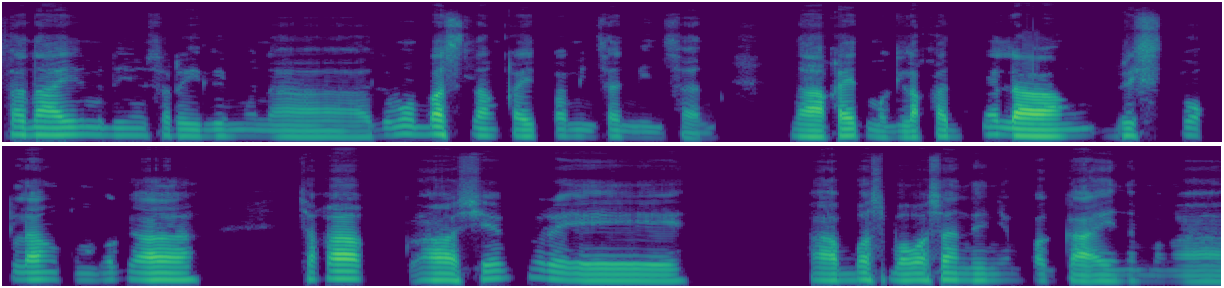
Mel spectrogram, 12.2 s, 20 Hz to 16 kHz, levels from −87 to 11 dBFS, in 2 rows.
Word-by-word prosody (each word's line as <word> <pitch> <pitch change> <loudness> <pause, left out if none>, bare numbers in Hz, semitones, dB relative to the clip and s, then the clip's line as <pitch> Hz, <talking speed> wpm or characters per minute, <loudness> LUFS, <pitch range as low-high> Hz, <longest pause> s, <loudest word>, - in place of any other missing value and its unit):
sanayin 155 0 +1
mo 155 - -10
din 145 0 -11
yung - - -21
sarili 130 -2 -8
mo 130 +1 -16
na 115 -1 -7
lumabas 160 0 +1
lang 135 -1 -2
kahit 130 -1 -4
paminsan-minsan 115 -7 -11 0.4
na 125 -2 +5
kahit 135 0 +3
maglakad 115 +1 -4
ka 160 - -6
lang, 130 0 +8
brisk 140 +2 -6
walk 140 - -8
lang 145 0 +1
kumbaga. 135 +1 +1 0.5
Tsaka, 155 -2 +6 0.3
ah, 135 -1 +4
siyempre, 160 -1 -6
eh, 120 -2 -2 0.6
ah, 130 -1 +2
bawas-bawasan 135 0 -1
din 125 0 -9
yung 125 - -37
pagkain 115 -2 -1
ng 115 - -18
mga 110 0 -14
130 Hz, 150 wpm, -25 LUFS, 120-145 Hz, 0.6 s, lang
